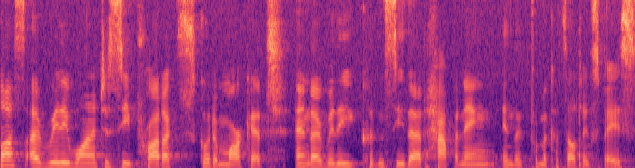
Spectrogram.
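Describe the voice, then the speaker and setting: A woman with an American accent and an ordinary speaking voice, fairly low pitch, ordinary pitch variation, moderate pace and hardly any pauses. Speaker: design consultant. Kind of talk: lecture.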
